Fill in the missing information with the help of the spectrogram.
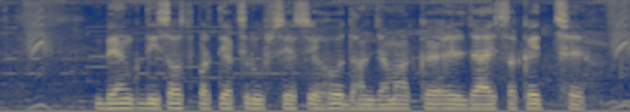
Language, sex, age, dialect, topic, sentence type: Maithili, male, 18-24, Bajjika, banking, statement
